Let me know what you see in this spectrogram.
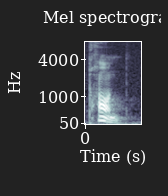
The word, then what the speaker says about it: prendre: And to take in French is prendre, but we will pronounce just prendre. Prendre. Do the D at the end, prendre.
